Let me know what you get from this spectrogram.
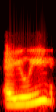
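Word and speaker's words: Eilidh: some practice there yeah like my sister's name's aylie and it's spelled e-i-l-i-d-h right yeah yeah so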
